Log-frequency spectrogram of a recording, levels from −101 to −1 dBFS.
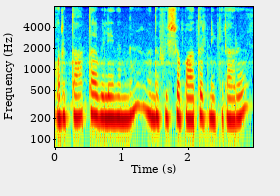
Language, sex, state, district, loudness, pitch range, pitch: Tamil, female, Tamil Nadu, Kanyakumari, -13 LUFS, 200-215 Hz, 205 Hz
